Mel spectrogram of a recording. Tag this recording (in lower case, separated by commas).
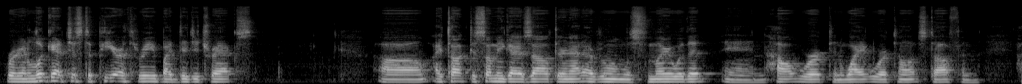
speech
